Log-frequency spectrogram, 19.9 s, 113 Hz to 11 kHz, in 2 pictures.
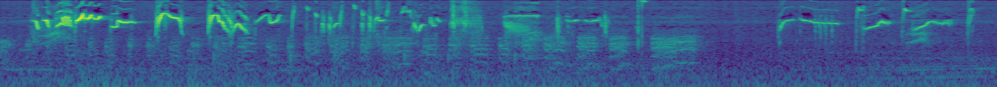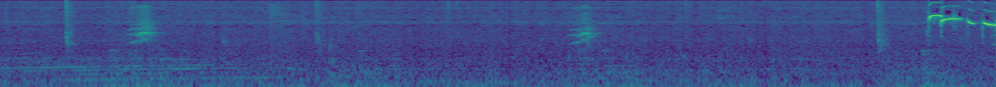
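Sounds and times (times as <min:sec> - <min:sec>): bird singing whistled notes: 0:00.3 - 0:06.5, 0:07.8 - 0:09.8, 0:19.2 - 0:19.9.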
